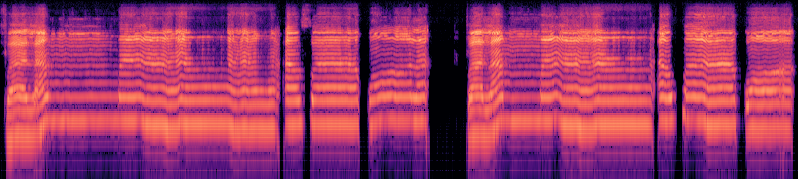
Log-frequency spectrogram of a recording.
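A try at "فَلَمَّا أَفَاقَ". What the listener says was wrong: lama tambahkan ya, lamanya kurang ini. Falamma, lam dulu kemudian ma ya. Dengung, lam, ma-nya kebetulan di sini memang panjang matobinya.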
